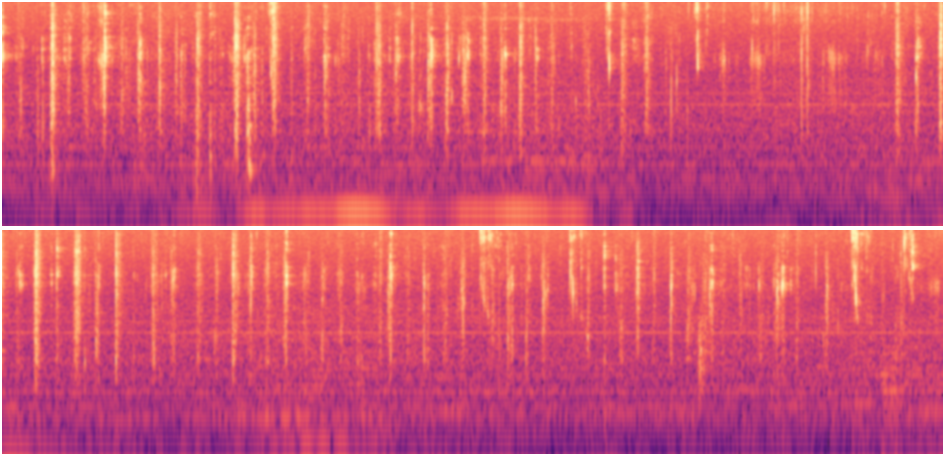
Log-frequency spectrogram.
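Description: Close-miked chewing of a chicken sandwich with lettuce: many small wet clicks and crunches, and another bite taken near the end.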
